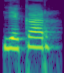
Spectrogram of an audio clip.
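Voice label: "лекар", Komi, female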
